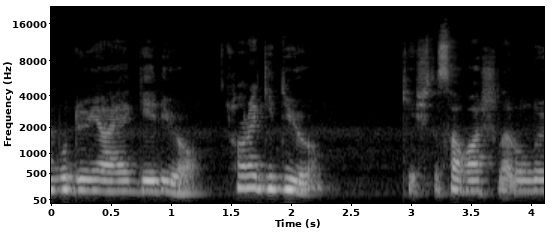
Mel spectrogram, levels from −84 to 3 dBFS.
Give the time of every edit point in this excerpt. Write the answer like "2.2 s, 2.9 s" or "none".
none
